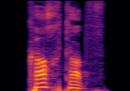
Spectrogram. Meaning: cooking pot
- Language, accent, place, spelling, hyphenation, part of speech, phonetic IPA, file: German, Germany, Berlin, Kochtopf, Koch‧topf, noun, [ˈkɔχˌtɔpf], De-Kochtopf.ogg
